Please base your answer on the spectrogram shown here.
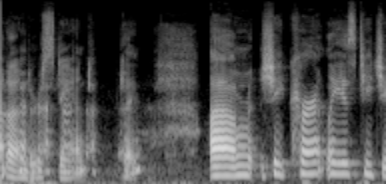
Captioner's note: chuckles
